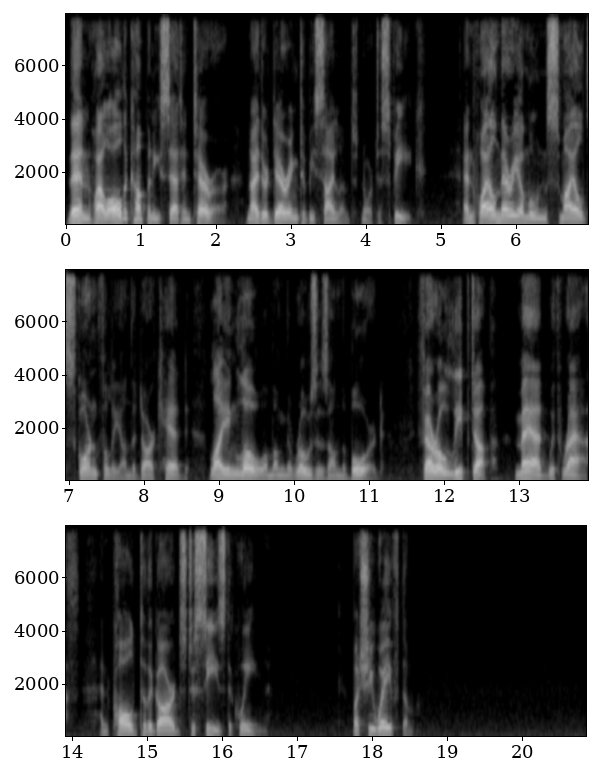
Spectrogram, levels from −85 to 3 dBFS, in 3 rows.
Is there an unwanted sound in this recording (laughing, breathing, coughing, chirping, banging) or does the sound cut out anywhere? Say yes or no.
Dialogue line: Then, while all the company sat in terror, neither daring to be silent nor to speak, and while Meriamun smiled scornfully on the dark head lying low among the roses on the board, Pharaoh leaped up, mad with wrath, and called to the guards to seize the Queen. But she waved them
no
